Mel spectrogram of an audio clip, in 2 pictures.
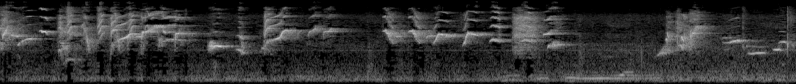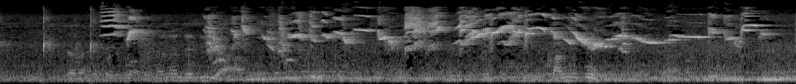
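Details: Oriental magpie-robin singing on meeting a rival and fighting back. High, varied whistles and sharp chirps come in rapid, dense bursts, with faint voices in the background.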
